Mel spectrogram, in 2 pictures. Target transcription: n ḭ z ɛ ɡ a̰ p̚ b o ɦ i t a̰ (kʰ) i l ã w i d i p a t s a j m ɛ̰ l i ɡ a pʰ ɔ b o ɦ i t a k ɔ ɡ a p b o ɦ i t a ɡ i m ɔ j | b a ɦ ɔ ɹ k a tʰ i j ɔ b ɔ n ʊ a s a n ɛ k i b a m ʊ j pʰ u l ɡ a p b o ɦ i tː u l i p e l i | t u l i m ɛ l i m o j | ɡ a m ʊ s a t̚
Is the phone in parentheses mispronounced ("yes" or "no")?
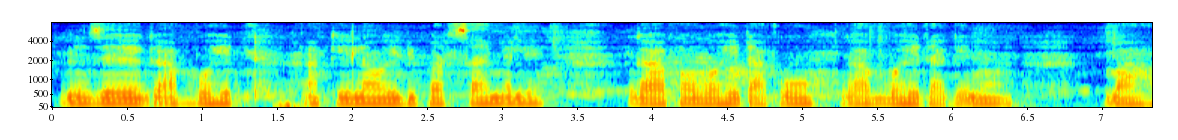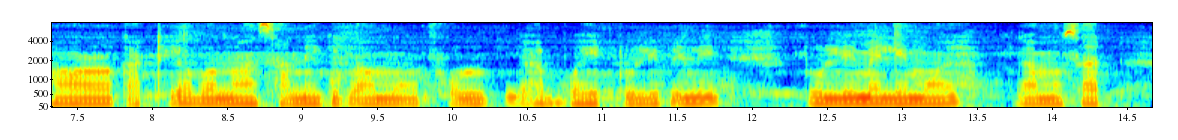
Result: yes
